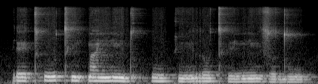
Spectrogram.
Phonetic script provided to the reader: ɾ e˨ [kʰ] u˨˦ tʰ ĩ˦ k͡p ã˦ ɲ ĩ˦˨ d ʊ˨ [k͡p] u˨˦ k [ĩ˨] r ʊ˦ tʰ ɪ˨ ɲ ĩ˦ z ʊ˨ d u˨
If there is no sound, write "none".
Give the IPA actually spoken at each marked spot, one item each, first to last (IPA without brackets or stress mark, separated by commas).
tʰ, k͡p, ĩ˨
